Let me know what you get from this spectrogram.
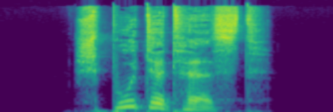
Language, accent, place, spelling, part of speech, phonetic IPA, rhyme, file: German, Germany, Berlin, sputetest, verb, [ˈʃpuːtətəst], -uːtətəst, De-sputetest.ogg
- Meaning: inflection of sputen: 1. second-person singular preterite 2. second-person singular subjunctive II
